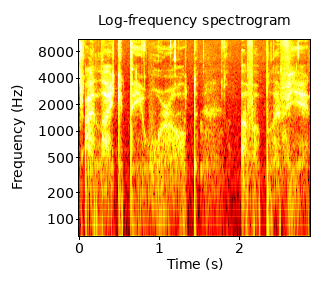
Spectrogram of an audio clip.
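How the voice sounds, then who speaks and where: A man whispers at a very slow pace. Noticeable background noise runs behind him. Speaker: ASMR gaming creator. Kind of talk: whispered ASMR gaming chat. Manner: whispered.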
